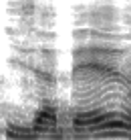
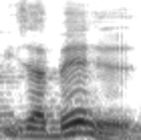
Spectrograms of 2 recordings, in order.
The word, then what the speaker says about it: Isabelle: Das Deutsche ist Pascal und die Franzosen sagen Pascal. Ja, wir sagen Isabelle und der Franzose sagt Isabelle. Der wartet ein bisschen, bis er die Betonung macht, weil er die Kraft nach hinten raus nochmal verwendet. Und es ist ja das eine nicht richtiger als das andere, aber es ist schön, wenn man sich genau damit befasst, glaube ich.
